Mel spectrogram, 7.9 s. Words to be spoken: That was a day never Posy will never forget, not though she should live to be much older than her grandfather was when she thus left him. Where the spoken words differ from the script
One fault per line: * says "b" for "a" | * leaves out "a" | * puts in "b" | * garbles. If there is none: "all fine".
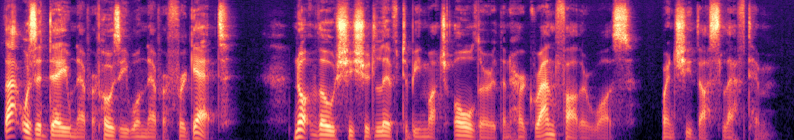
all fine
